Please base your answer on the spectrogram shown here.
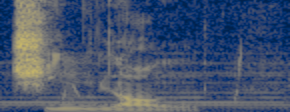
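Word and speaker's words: Qinglong: Long e drago King Non lo so andrebbe pronunciato King Long e significa letteralmente azzurro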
